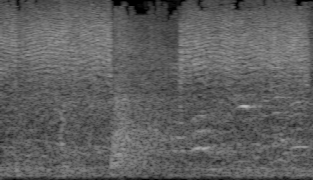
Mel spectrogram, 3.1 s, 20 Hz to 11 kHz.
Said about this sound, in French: 2h30 de tension place de la République, Marqués par des tirs de feu d'artifice côté manifestants.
